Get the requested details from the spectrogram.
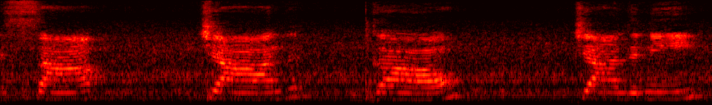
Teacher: ये अनुनासिक स्वर है। इसका उच्चारण मुंह और नाक दोनों की सहायता से लिया जाता है। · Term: चंद्र बिंदु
